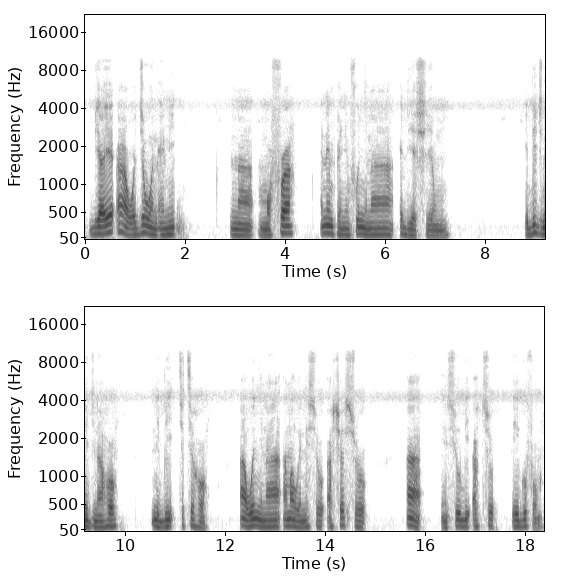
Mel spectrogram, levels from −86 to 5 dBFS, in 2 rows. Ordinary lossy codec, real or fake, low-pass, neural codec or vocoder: Opus, 32 kbps; real; 9.9 kHz; none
